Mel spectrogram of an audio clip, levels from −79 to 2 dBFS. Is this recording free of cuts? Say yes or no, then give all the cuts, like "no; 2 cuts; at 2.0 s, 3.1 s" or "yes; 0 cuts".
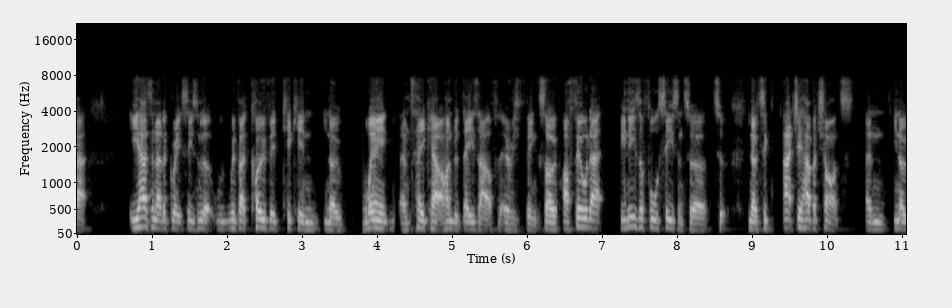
no; 3 cuts; at 4.2 s, 6.4 s, 9.3 s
